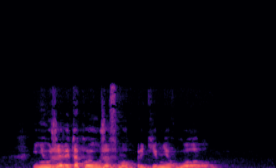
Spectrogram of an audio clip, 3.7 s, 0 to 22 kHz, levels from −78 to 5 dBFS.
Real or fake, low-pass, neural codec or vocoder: real; 10.8 kHz; none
